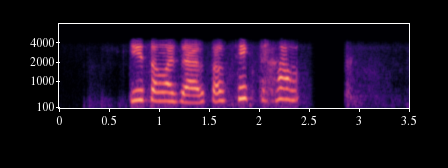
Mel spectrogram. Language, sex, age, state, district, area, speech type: Maithili, female, 18-30, Bihar, Araria, urban, conversation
